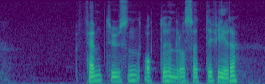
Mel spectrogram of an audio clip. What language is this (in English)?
Norwegian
